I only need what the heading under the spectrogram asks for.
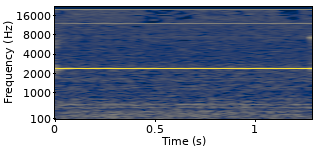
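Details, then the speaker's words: Sony TR712 transistor radio with distorted sound, multimeter on continuity across transistor leads: steady, unbroken high beep for the whole test. "a short circuit indication maybe we're going to hear that"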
